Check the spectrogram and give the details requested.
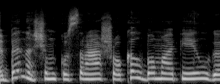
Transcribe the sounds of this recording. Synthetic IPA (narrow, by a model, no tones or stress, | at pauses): bʲɛnɐʃʲɪmkʊsɾɑːʃoːkɐlˠbɐmɐɐpʲiɛɪlˠɡɐ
